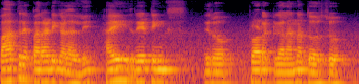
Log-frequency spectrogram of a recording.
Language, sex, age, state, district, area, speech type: Kannada, male, 18-30, Karnataka, Shimoga, rural, read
